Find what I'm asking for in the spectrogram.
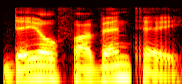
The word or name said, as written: Deo favente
